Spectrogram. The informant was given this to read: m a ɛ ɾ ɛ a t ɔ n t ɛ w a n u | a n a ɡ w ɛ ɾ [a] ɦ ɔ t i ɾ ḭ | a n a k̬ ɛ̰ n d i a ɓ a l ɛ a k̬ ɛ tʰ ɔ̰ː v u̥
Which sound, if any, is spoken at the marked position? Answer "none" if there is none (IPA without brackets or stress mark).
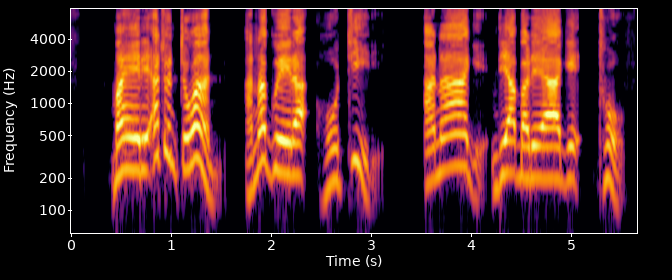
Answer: a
